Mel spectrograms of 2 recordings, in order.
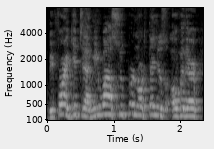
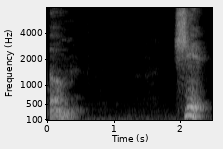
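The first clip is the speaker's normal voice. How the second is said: normal talking voice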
